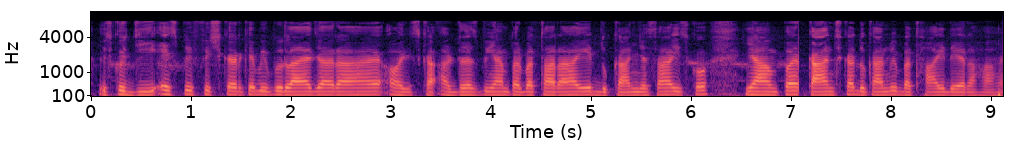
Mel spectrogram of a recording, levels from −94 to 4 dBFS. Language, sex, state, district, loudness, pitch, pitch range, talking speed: Hindi, male, Maharashtra, Solapur, -26 LUFS, 130 Hz, 125-140 Hz, 210 wpm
